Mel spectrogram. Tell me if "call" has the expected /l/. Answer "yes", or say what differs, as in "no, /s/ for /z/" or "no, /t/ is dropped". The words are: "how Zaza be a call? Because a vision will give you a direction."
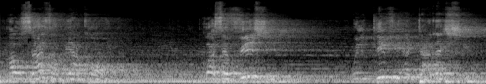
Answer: no, /n/ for /l/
